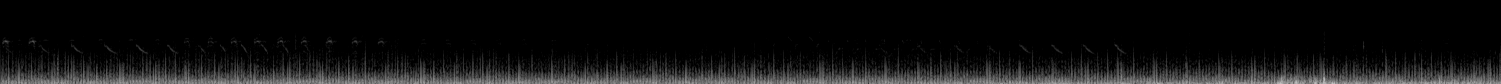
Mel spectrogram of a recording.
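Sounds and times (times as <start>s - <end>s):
bird chirping: 0.0s - 5.6s, 7.4s - 11.4s
steady low rumble: 0.0s - 15.0s
small crackles and clicks: 11.2s - 15.0s.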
